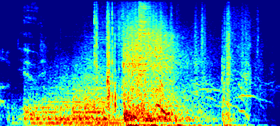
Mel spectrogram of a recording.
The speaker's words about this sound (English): Mad Dog draws and shoots Marty, who crashes to the ground.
